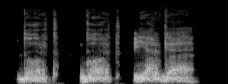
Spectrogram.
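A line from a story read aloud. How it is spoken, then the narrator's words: Barked. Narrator (Russian): рявкнул Ургаш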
